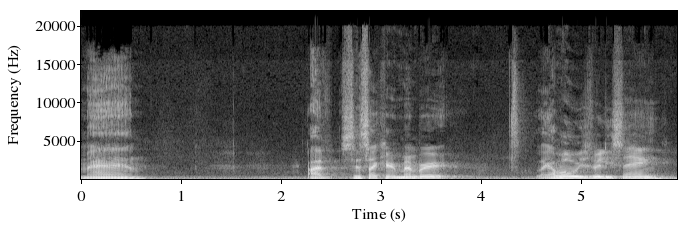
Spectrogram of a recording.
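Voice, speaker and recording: This man speaks at a very slow pace, leaving long, frequent pauses. His fairly high voice shows ordinary pitch variation, with audible room echo around it. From Inglewood, California, US. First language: Spanish. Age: 18. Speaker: singer-songwriter. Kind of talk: casual interview.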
